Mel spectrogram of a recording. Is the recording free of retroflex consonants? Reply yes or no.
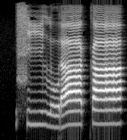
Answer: yes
